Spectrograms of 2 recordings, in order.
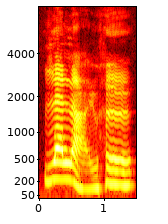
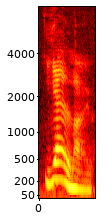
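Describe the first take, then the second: First: The word begins with an l sound. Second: The word begins with a y sound. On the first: The speaker calls it wrong. "I pronounced it lello" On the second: The speaker calls it right. "say yellow"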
